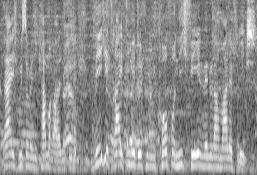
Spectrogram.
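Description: A man talks at a very fast pace, his pitch high for a man. Music plays in the background, and the room echo is audible. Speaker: podcast host and party singer. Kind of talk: casual chat. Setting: outdoors at a Mallorca party venue. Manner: animated.

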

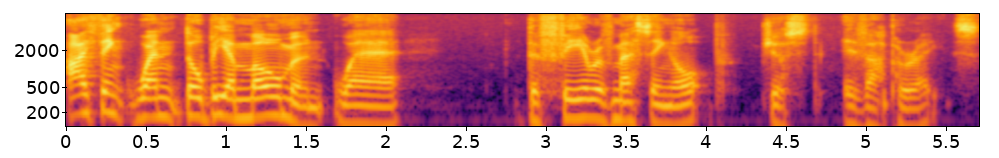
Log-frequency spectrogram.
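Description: Speaking in a Lancashire accent at a moderate pace, a man uses ordinary pitch variation, and the sound is dry and close with no echo. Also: fairly high pitch for a man. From northern England, Blackpool. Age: 20s. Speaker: singer-songwriter. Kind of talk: casual chat. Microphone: Shure SM7 studio mic.

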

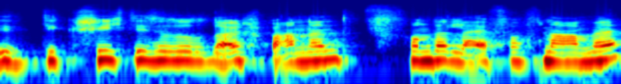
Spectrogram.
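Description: Somewhat breathy and fairly quick, a woman speaks at a medium pitch. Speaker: podcast co-host. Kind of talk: casual chat. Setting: studio.

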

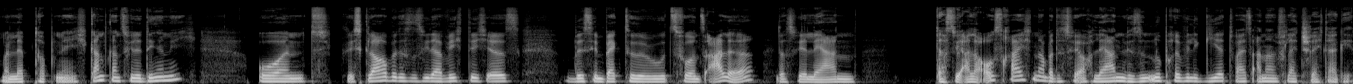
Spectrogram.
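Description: A woman with a very deep, low pitch and a dark, mellow tone speaks at a moderate pace. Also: ordinary pitch variation. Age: 40s. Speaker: stage coach and author. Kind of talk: casual chat. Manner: animated.

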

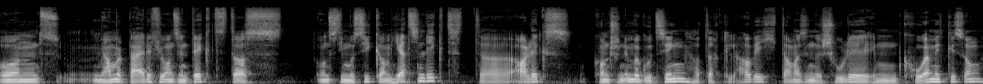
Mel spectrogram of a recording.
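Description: With an unremarkable speaking voice, a man talks at a moderate pace and a fairly low pitch, his intonation fairly even. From Bavaria, Upper Palatinate (Cham district). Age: 30s. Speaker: punk rock guitarist. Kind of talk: casual interview.

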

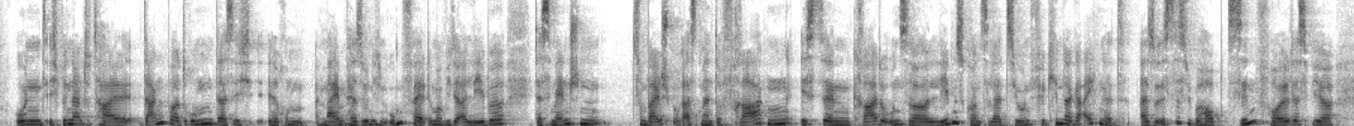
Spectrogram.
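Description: A woman with a plain, everyday voice speaks at a moderate pace and medium pitch, using ordinary pitch variation. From eastern Germany. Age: 30s. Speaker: former nurse turned coach and consultant. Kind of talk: panel debate.

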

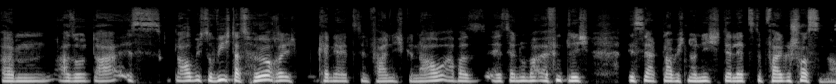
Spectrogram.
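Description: In a dry, close sound with no echo, a man with a dark, mellow tone and a fairly high pitch speaks with fairly even intonation. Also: fairly quick pace. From Rhineland. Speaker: urologist, podcast co-host. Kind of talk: interview.

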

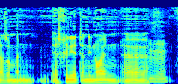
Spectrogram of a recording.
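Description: There is noticeable background noise behind a man whose voice is very deep and low. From northern Germany, Bremen. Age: 30s. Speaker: whale-watching guide. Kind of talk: casual interview. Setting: in person, same room. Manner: hesitant with many fillers.

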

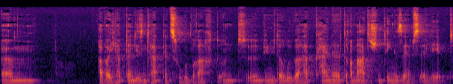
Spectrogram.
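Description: A man speaks in a fairly low pitch with a dark, mellow tone and a somewhat breathy quality. His intonation stays monotone and flat. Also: moderate pace. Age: 70s. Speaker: travel writer and reporter. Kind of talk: interview. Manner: halting, many fillers and repetitions.

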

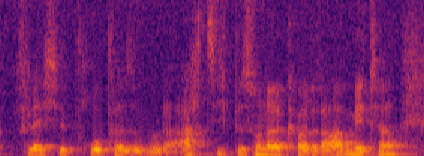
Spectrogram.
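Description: A man speaks fairly slowly in a fairly high voice, with noticeable noise in the background. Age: 50s. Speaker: gardening magazine editor. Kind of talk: casual interview. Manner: halting.

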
